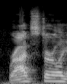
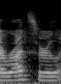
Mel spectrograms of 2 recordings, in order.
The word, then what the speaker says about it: Serling: Rod Sterling and Albert Hitchcock. I hear. Oh, like people mispronounce.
